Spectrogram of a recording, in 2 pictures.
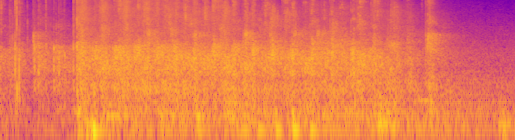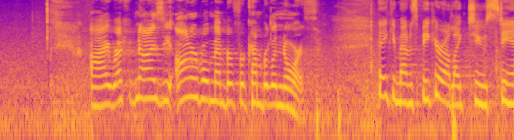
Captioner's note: applause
